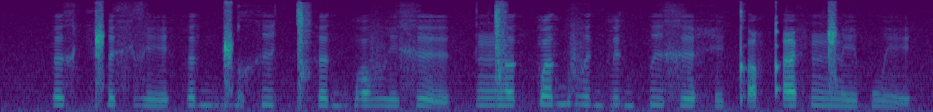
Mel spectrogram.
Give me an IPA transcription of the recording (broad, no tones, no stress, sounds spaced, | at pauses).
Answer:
ə x ǁ ɘ x z e̤ | ə ɡ ɡ͡ǁ o̤ x ɨ ǀʰ ə ɡ ɡ͡b ɔ v e̤ x ɘ | ŋ͡ǀ ʌ k͡p ʌ ɡ v ɘ ɡ ɗ ɘ ɡ p ɨ x ɘ h e̤ kʼ o qʼ ɘ x ŋ͡ǁ e̤ p w e̤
